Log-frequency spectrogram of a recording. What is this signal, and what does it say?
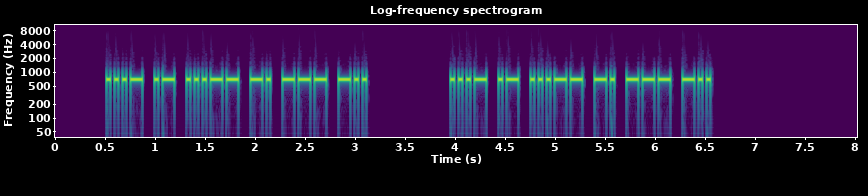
Morse code, heard as a keyed tone, about 30 wpm, 700 Hz. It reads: VA3NOD VA3NOD
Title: DXCC-100 Call Signs - 6 Characters - Repeated 2x - 30wpm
